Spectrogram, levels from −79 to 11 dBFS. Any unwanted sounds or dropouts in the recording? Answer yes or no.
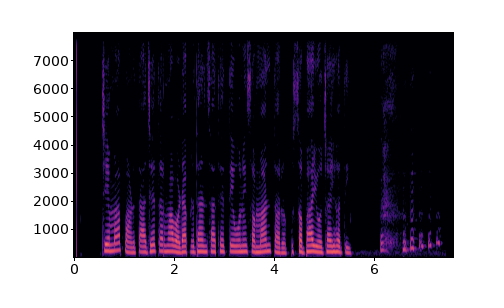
yes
